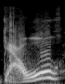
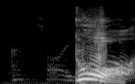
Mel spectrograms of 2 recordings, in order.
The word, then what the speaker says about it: ghoul: It's did you say Haunted Gowl? Oh, sorry. I always say it like that. I said it wrong. Okay, I'm sorry. Ghoul.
